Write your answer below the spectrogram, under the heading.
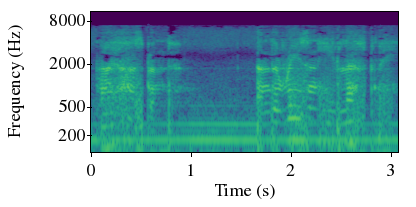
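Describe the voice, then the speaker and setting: An actress playing an anxious wife pleading over the telephone in a radio drama, hesitant and soft. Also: female voice, deep voice, measured pace. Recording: dull, hissy old radio broadcast.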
